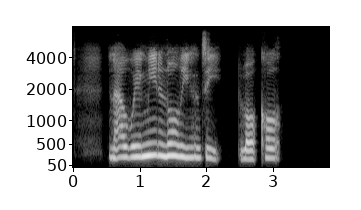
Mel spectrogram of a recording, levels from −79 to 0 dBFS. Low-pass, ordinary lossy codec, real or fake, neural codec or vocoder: 7.2 kHz; AAC, 48 kbps; fake; codec, 16 kHz, 0.5 kbps, FunCodec, trained on LibriTTS, 25 frames a second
